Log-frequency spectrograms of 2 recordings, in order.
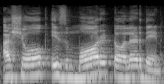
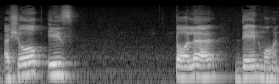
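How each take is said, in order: First: The wrong sentence read out slowly; faulty sentence dictated slowly; slow wrong version. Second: Corrected version with "taller" hit loud; "taller" stressed hard in the correct sentence. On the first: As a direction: lay out the mistake word by word. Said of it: "इसलिए हम more को गलत करेंगे।". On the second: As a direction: punch "taller" loudly, then finish the sentence. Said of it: "केवल taller ही होगा।". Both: Shown as a demonstration.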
